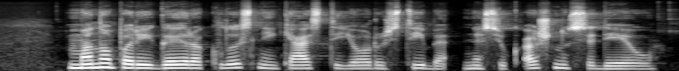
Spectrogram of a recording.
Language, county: Lithuanian, Kaunas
